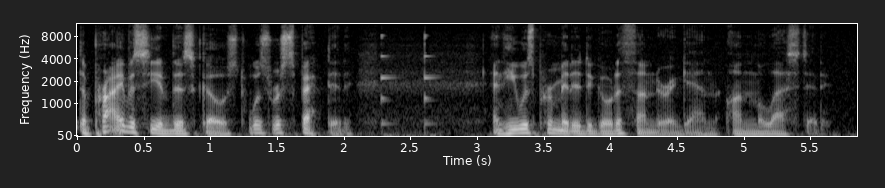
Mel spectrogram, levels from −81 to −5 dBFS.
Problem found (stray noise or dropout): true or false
true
